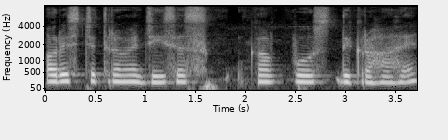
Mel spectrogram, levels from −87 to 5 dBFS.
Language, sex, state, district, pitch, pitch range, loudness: Hindi, female, Goa, North and South Goa, 195 Hz, 190-205 Hz, -17 LUFS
